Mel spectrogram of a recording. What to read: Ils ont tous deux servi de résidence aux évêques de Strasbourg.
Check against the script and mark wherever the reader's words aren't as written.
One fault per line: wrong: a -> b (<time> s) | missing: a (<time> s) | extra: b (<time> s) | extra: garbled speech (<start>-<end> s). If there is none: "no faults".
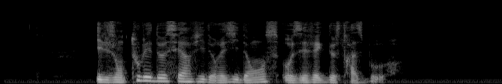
extra: les (1.4 s)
